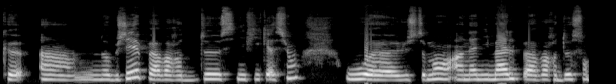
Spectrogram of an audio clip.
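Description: A woman speaks at a fairly high pitch in a dark, mellow tone. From France, Le Mans. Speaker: bilingualism expert, mother. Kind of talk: interview.

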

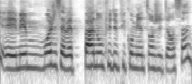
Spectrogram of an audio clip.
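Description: A woman speaks at a very fast pace. Her pitch sits fairly high. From western France, Cholet. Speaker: cancer survivor, mother. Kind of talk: personal testimony interview. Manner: talkative.

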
